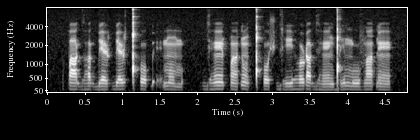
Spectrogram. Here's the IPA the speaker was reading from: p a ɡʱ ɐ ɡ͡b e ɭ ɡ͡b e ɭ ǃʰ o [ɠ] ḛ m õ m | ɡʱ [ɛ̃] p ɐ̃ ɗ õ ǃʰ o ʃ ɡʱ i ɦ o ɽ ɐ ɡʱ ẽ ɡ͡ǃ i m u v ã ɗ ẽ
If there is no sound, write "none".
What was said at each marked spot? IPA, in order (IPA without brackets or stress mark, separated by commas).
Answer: ɓ, ẽ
